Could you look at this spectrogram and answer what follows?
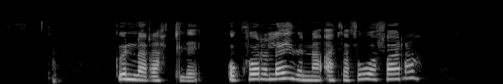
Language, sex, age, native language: Icelandic, female, 50-59, Icelandic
